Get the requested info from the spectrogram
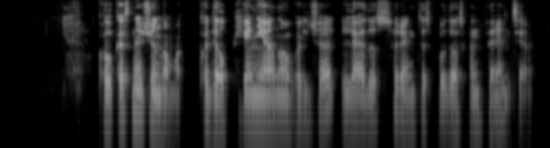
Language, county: Lithuanian, Alytus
